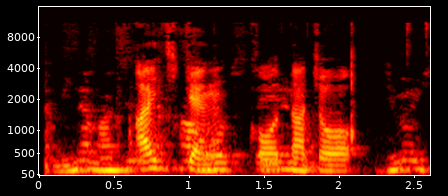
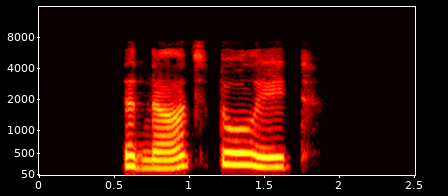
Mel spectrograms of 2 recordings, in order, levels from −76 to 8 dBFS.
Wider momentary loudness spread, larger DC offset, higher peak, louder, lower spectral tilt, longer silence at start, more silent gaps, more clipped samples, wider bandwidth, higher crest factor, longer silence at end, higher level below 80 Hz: about the same, 8 LU vs 8 LU; neither; about the same, -2 dBFS vs -2 dBFS; second, -22 LUFS vs -15 LUFS; about the same, -6 dB/octave vs -6 dB/octave; second, 0.05 s vs 0.55 s; second, none vs 1.13-1.19 s, 1.69-1.73 s; neither; first, 11.5 kHz vs 7.6 kHz; first, 22 dB vs 16 dB; second, 0 s vs 0.75 s; first, -54 dBFS vs -62 dBFS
